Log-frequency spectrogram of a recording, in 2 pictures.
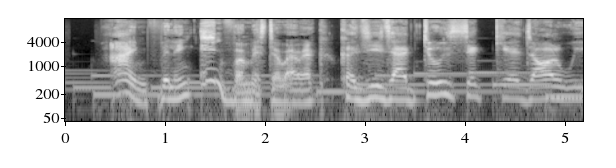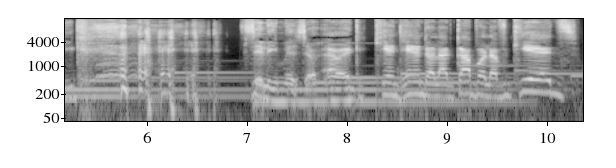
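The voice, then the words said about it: Silly dog character voice. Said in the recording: “I am his dog, Fred, and my tongue is too long for my mouth, which is why sometimes my voice may sound a little different from what you'd expect”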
